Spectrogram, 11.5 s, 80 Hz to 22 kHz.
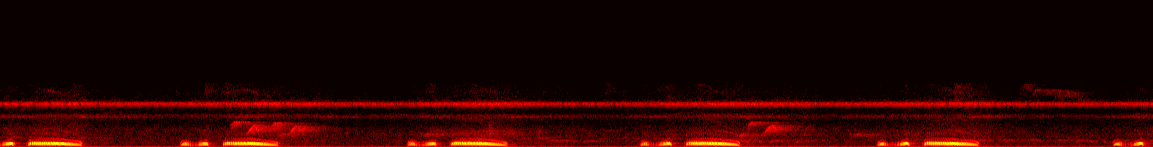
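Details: Spotted dove repeating its thổ sấm coo, 2020: about five phrases, roughly every two and a half seconds, each a pair of short low notes then a long falling coo; faint high whine behind.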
